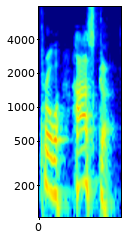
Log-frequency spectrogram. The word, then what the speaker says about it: Prochazka: And provided Prochazka has space, and I believe he wants his name pronounced Prohaska, so excuse me.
